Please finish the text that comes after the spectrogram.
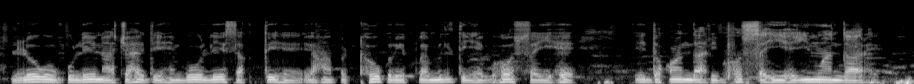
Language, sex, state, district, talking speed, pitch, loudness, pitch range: Hindi, male, Uttar Pradesh, Hamirpur, 170 wpm, 105 Hz, -15 LUFS, 100-110 Hz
